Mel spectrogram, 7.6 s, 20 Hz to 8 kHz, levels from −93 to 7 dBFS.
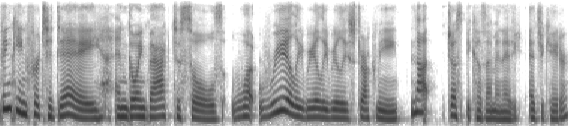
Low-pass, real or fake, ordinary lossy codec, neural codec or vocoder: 7.2 kHz; real; Opus, 32 kbps; none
